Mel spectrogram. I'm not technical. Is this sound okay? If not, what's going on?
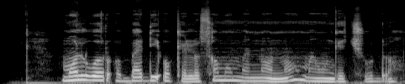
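Yes, nothing in this recording points to a technical problem; the signal holds steady the whole way with no gaps, distortion or sudden jumps in level.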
